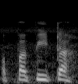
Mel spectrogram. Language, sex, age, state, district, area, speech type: Hindi, female, 60+, Uttar Pradesh, Pratapgarh, rural, spontaneous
